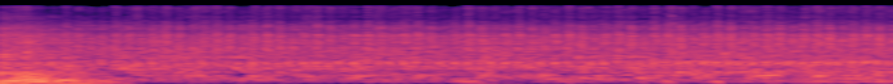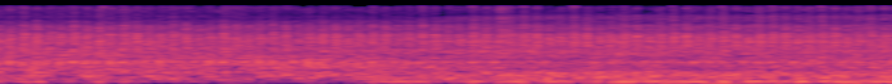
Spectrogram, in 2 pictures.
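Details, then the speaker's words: Toyota Kijang Super, first start after engine overhaul, cold: slightly uneven, lumpy idle with some tapping but no dead miss; owner attributes roughness to oil not yet fully circulated, valves to be adjusted at operating temperature; rough idle. "nah ini masih ada kasar karena oli masih belum naik semuanya sama nanti kita mesti Setel klepnya ya tunggu sampai suhu kerja mesin"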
